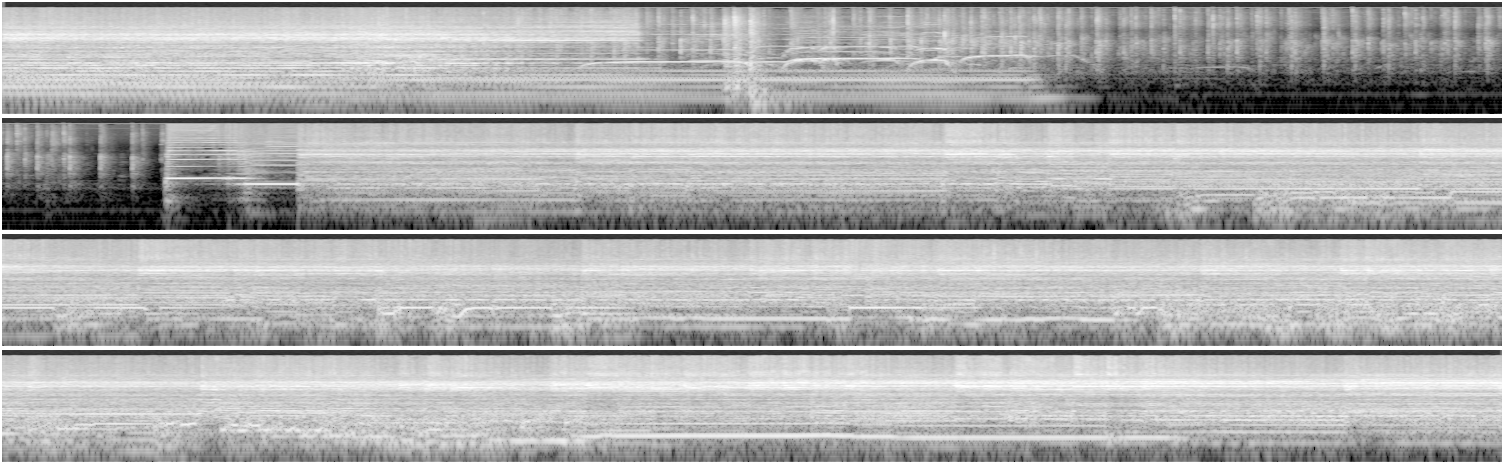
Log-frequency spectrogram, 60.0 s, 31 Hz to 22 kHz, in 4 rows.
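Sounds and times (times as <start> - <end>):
live rock band playing: 0.0 - 10.6, 16.6 - 60.0
long held bass notes: 0.0 - 10.7, 17.5 - 60.0.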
